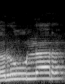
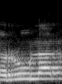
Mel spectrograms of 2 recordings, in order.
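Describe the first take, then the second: No difference in how they are said.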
